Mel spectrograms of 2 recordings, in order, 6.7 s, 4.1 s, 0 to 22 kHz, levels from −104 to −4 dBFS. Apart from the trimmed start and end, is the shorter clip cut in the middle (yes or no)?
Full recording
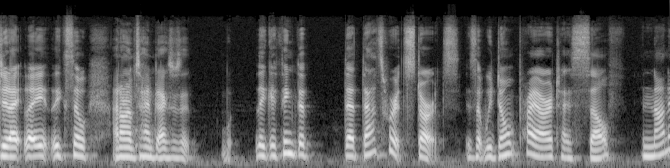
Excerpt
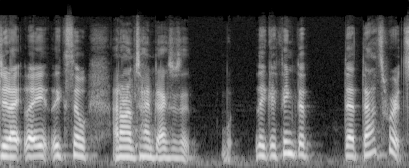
no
